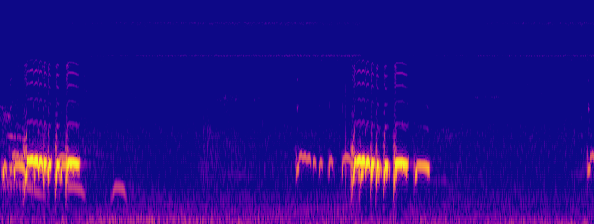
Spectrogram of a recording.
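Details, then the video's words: Zebra dove, local type, singing energetically for luring other doves; two loud clusters of rapid coos about three seconds apart, each ending in softer falling notes, with near silence in between. "Perkutut Lokal Gacor RAJA PIKAT Ahlinya Bikin Semua Burung Perkutut Langsung Nyaut"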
